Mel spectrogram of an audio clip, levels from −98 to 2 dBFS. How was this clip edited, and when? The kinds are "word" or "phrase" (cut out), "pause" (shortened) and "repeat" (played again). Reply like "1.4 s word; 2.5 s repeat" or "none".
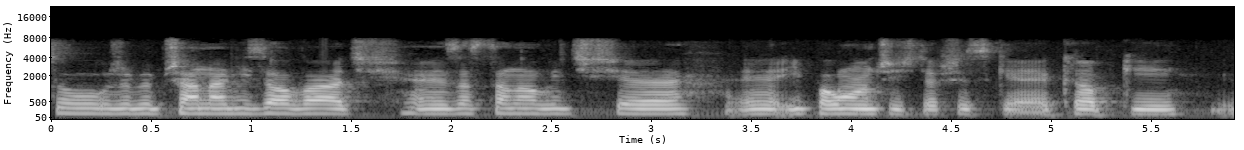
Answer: none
